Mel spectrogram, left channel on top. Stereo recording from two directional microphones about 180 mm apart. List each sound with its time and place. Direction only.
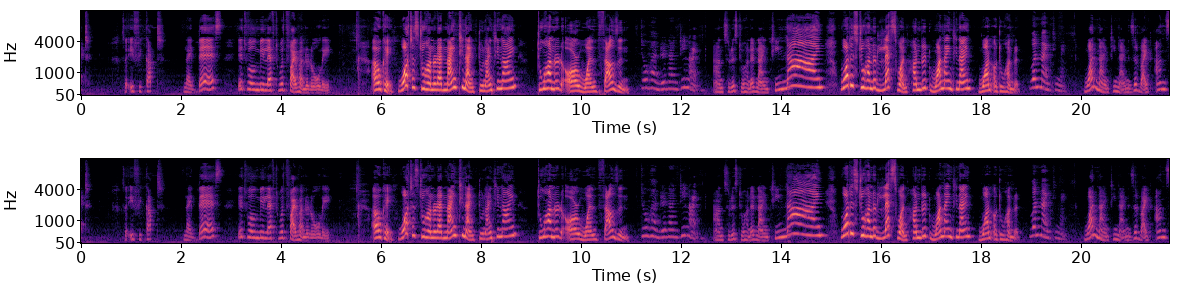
0.8 s a woman's voice: 35° left (ahead or behind)
11.3 s a woman's voice: 20° left (ahead or behind)
12.6 s a woman's voice: 35° left (ahead or behind)
15.2 s a woman's voice: 15° left (ahead or behind)
18.9 s a woman's voice: 45° left (ahead or behind)
20.1 s a woman's voice: 30° left (ahead or behind)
